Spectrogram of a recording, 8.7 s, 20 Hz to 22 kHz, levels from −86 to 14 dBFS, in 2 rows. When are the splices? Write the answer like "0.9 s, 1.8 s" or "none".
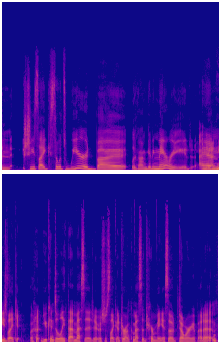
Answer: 4.4 s

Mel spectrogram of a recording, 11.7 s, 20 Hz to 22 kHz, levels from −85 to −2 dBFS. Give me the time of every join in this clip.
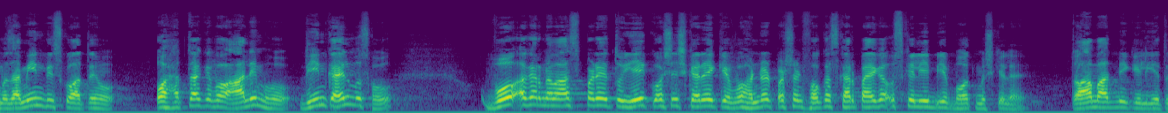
3.7 s

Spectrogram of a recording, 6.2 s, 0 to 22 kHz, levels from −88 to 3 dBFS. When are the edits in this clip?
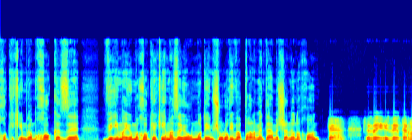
3.4 s, 4.3 s, 4.8 s

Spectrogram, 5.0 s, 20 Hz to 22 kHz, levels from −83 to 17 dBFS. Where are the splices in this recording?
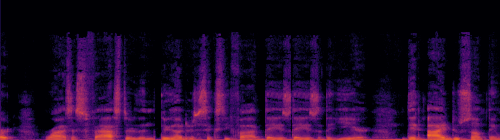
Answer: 1.5 s, 2.9 s

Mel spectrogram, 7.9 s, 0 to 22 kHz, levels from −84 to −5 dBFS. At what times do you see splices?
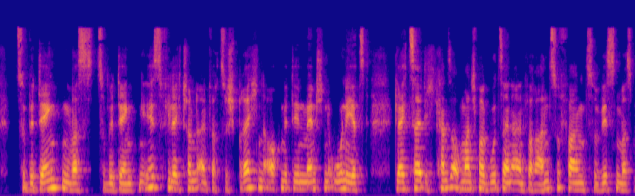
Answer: none

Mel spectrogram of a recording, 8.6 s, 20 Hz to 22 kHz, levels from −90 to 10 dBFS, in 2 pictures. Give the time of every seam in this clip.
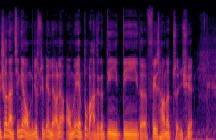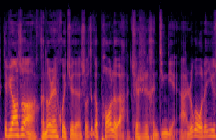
4.3 s

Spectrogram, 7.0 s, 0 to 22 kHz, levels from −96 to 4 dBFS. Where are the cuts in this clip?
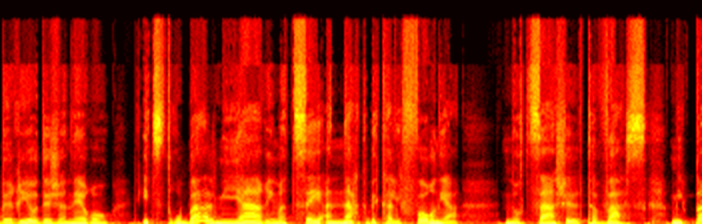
none

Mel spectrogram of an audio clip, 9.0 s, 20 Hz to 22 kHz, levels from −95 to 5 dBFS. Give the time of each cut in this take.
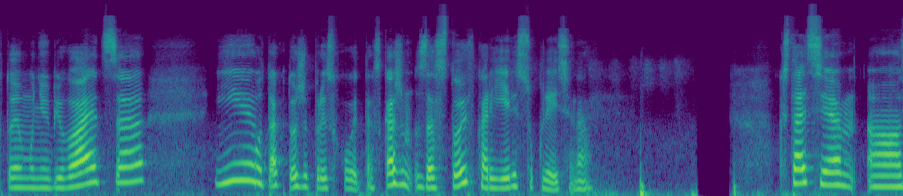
2.6 s

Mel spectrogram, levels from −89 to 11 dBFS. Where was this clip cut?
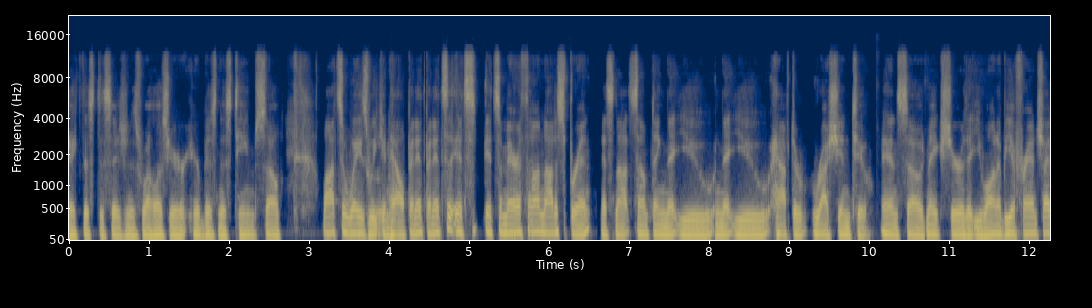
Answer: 4.4 s, 6.6 s, 8.1 s, 10.1 s, 10.7 s

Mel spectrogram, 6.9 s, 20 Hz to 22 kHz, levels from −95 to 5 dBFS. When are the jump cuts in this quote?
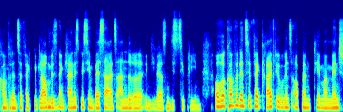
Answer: none

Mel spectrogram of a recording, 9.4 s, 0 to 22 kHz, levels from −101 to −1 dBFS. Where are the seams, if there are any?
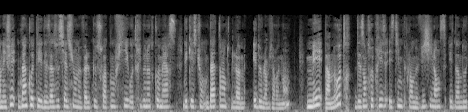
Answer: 1.8 s, 4.6 s, 8.1 s

